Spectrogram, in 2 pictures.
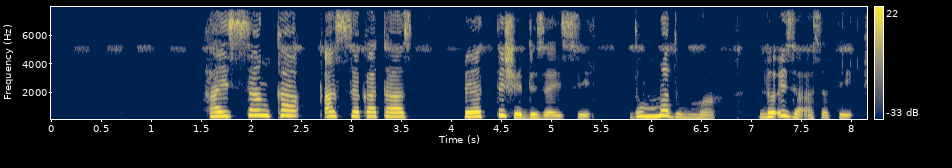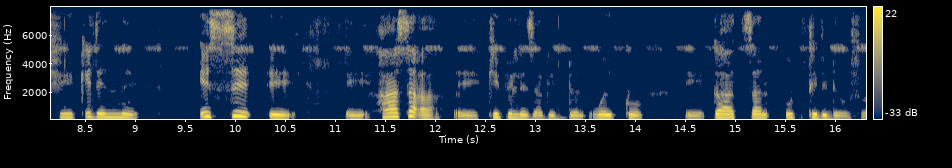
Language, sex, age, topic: Gamo, female, 25-35, government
